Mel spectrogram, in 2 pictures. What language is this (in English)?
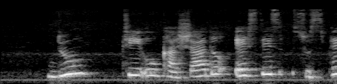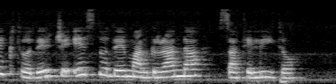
Esperanto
